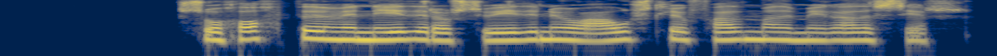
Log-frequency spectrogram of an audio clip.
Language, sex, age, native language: Icelandic, female, 30-39, Icelandic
